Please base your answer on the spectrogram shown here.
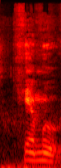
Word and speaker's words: Camus: Camus, yeah. It's spelled C-A-M-U-S, but it's I always Algerian and French, At least I know who it is.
